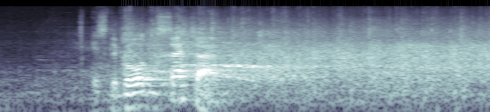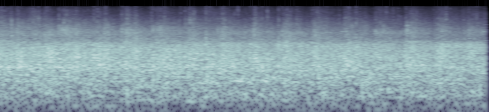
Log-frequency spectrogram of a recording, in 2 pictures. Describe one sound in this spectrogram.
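A crowd of spectators applauds in a large hall.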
